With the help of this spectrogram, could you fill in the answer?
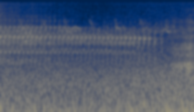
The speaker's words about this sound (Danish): der kunne man høre den lille lapdykker.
